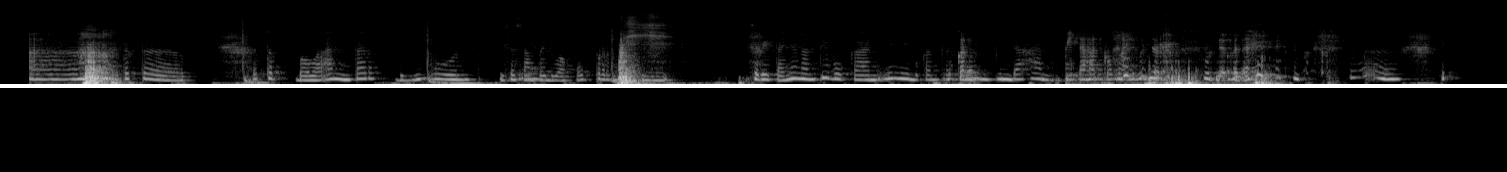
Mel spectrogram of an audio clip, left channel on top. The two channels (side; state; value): right; silent; digital silence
